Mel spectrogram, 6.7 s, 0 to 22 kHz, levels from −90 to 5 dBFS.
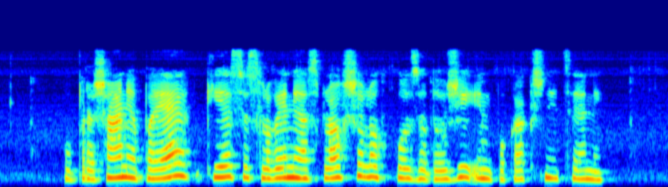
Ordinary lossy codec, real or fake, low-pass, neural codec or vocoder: none; real; 7.2 kHz; none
